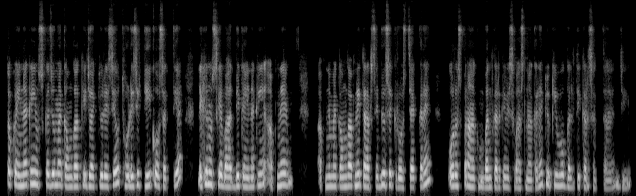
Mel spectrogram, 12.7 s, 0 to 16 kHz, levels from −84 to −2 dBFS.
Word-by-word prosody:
तो 225 - +4
कहीं 220 -3 +2
न 210 - +3
कहीं 235 +1 +3
उसका 215 -1 -1
जो 215 +1 +4
मैं 215 -1 +1
कहूँगा 185 -1 +2
कि - - -1
जो 195 -1 +3
एक्यूरेसी 190 +2 +1
वो 255 - +5
थोड़ी-सी 190 +2 +2
ठीक 200 +3 0
हो 210 -3 +4
सकती 175 +3 -4
है - - +2 0.3
लेकिन 235 -1 +4
उसके 215 -2 +2
बाद 180 -1 +3
भी 195 - +4
कहीं 175 -1 0
न 180 - -1
कहीं 210 +1 0
अपने 210 +2 -1 0.7
अपने 185 0 -4
मैं 190 0 0
कहूँगा 185 +1 +1
अपनी 205 +2 +1
तरफ 180 -2 +4
से 180 +1 -5
भी 215 +4 +1
उसे 215 0 +2
क्रॉस 170 -3 -1
चेक 170 -1 +1
करें 225 +11 +1 0.4
और 190 +1 +4
उस 195 0 -1
पर 200 -1 +1
आँख 175 -1 0
बंद 170 0 +1
करके 170 +1 -1
विश्वास 165 -2 -6
ना 155 -1 -3
करें 205 +6 -3
क्योंकि 210 - -3
वो 200 0 0
गलती 175 +1 -3
कर 175 -1 -4
सकता 155 -1 -14
है। 155 - -14
जी। 80 -3 -13
190 Hz, 245 wpm, -24 LUFS, 175-210 Hz, 0.7 s, वो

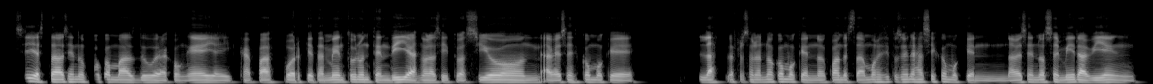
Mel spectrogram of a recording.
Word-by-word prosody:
Sí, 150 - -2
estaba 115 +2 +4
siendo 120 -1 -1
un 110 - -6
poco 115 0 -3
más 105 -2 +1
dura 100 -2 +1
con 95 -1 -6
ella, 100 -1 +2
y 95 - -4
capaz 100 0 -1
porque 100 -1 0
también 105 +2 +1
tú 115 - -1
no - - +3
entendías, 105 -1 +3
¿no?, 100 - 0
la 100 -1 +2
situación, 100 0 +1
a 95 - +1
veces 100 +2 -1
como 105 -2 -2
que 95 -2 -1 0.6
las 105 -1 +1
las 115 - -6
personas 110 +1 -3
no 115 0 0
como 120 -2 0
que 110 - -1
no 100 0 -3
cuando 110 -1 0
estábamos 105 +2 -2
en 110 - -2
situaciones 115 0 -2
así, 115 +2 -3
como 115 -4 -3
que, 100 -1 -1
mm, 95 0 -6
a - - +1
veces 105 +2 0
no 110 0 0
se 110 +1 0
mira 110 0 +4
bien 100 -1 0
105 Hz, 230 wpm, -23 LUFS, 100-110 Hz, 0.6 s, estaba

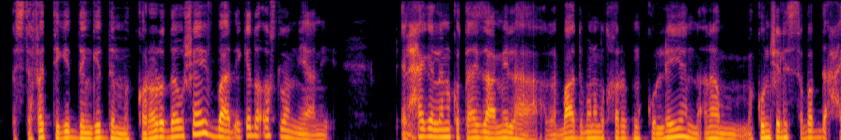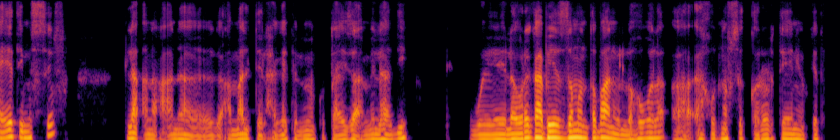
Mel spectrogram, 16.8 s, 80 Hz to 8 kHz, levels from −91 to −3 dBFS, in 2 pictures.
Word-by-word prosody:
استفدت 145 -2 0
جدًا 130 0 +2
جدًا 130 +2 +2
من 110 -2 +2
القرار 115 +6 +2
ده 155 +1 +3
وشايف 215 +5 +3
بعد 155 -6 +3
كده 175 +3 0
أصلًا 155 -8 -2
يعني 100 -3 -3 0.7
الحاجة 160 0 +3
اللي 150 -1 +4
أنا 155 - +4
كنت 155 - -4
عايز 135 0 +2
أعملها 115 -6 +1
على 95 +1 -6
بعد 125 +5 +2
ما 125 - -3
أنا 130 - +2
ما - - -1
اتخرج 125 0 -3
من 125 - -1
الكلية 130 +8 +1
إن 130 -7 0
أنا 125 +2 0
ما 105 -2 -4
كنش 135 +5 +3
لسه 140 -1 -1
بابدأ 140 0 -1
حياتي 140 +2 0
من 130 - +1
الصفر 195 - -6 0.6
لأ، 120 -5 0
أنا 95 -4 -6
أنا 90 -4 -4
عملت 100 +1 -3
الحاجات 90 +2 -6
اللي 90 +1 -6
أنا 95 - -2
كنت 95 - -15
عايز 95 +2 -3
أعملها 100 +2 -1
دي، 115 +6 -4 0.6
ولو 100 +2 +1
رجع 135 +3 +6
بيَّ 135 +1 +7
الزمن 135 +1 +4
طبعًا 130 -2 +2
اللي 95 -1 -2
هو 115 +5 -1
لأ، 135 +2 -4
آخد 100 +5 -6
نفس 110 0 -3
القرار 100 -1 -4
تاني 105 -1 -2
وكده. 95 - -9
120 Hz, 205 wpm, -23 LUFS, 100-135 Hz, 0.7 s, بيَّ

